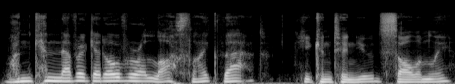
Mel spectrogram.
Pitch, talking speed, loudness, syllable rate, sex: 135 Hz, 160 wpm, -15 LUFS, 4.5 syllables/s, male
